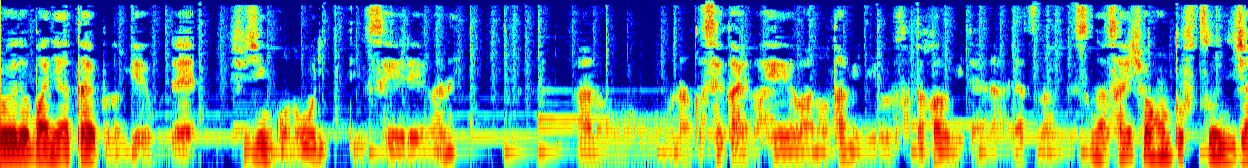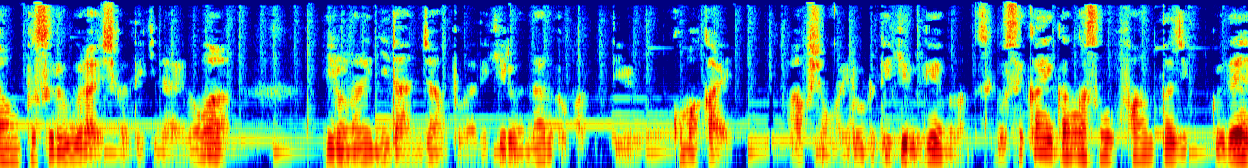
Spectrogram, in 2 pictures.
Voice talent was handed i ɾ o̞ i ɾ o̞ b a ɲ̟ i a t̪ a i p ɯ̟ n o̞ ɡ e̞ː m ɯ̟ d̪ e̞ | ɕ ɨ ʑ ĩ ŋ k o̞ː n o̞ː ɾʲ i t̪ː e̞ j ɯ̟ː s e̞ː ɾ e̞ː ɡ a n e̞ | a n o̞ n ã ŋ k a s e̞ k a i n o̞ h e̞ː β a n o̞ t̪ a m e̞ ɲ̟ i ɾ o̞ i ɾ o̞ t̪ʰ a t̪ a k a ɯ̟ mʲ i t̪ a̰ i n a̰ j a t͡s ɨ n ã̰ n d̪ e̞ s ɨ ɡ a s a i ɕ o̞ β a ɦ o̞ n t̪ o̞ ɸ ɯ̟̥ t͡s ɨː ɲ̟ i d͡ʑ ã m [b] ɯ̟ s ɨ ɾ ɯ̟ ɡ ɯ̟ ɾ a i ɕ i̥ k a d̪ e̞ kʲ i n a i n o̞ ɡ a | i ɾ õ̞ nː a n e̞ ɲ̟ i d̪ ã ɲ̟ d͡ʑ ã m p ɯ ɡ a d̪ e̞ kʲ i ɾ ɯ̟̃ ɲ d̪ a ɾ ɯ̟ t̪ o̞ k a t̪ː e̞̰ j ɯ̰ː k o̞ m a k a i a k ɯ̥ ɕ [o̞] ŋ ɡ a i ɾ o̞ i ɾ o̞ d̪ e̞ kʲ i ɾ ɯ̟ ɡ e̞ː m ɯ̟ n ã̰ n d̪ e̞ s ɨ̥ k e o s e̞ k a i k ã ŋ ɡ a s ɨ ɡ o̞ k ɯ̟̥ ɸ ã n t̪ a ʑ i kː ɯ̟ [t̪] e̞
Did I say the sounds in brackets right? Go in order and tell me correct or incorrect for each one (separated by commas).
incorrect, incorrect, incorrect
